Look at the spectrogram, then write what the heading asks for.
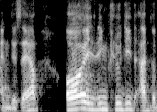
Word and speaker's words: dessert: You've noticed, I think, that we don't pronounce the last letters, plat, dessert. And then once you are facing this, you can make a choice.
